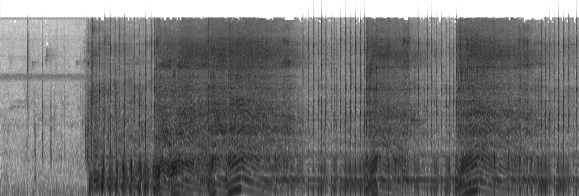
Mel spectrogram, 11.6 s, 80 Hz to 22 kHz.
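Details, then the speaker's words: Echo CS 590 chainsaw, high-speed screw tuned while cutting, running richer than wanted even for break-in: bogs under load each cut then screams back up, faint burble while clearing; slightly rich, four-stroking, high screw turned in about 1/8 turn. "In this case, I'm going to go ahead and turn the high-speed screw in about an eighth of a turn or so. Let's see if that allows it to clear up a little quicker."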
